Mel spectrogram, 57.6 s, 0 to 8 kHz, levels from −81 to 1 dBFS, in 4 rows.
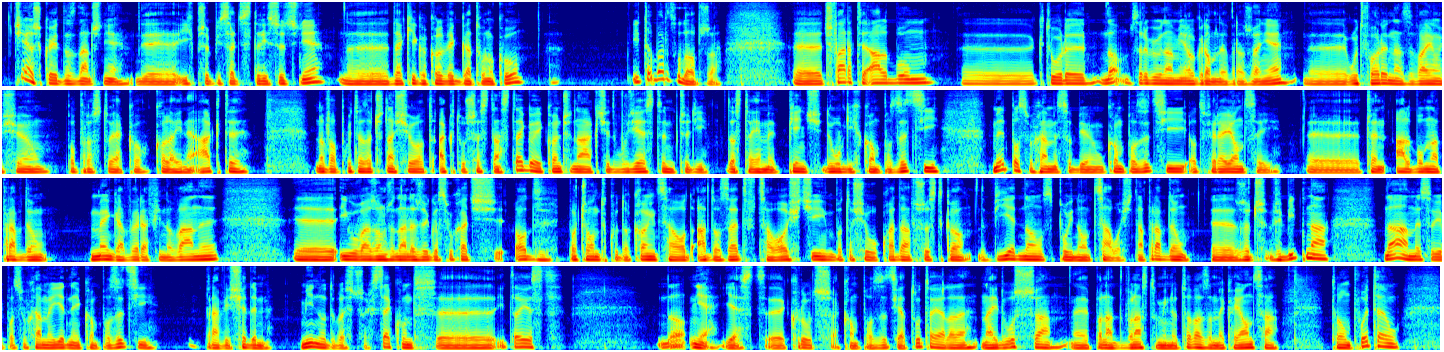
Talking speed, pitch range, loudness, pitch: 120 wpm, 90-110 Hz, -14 LUFS, 95 Hz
